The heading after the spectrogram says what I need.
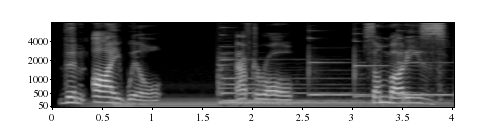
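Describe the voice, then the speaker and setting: A man's voice: a little high, slow, over music. An actor playing an anxious, insistent man who keeps seeing something in a window, in a 1940s radio drama. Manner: earnest and insistent. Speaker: worried neighbor.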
